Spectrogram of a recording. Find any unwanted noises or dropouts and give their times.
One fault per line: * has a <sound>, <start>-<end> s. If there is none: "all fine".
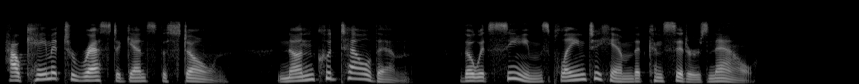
all fine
